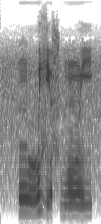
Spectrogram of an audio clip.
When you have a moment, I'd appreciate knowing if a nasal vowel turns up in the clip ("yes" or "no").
yes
